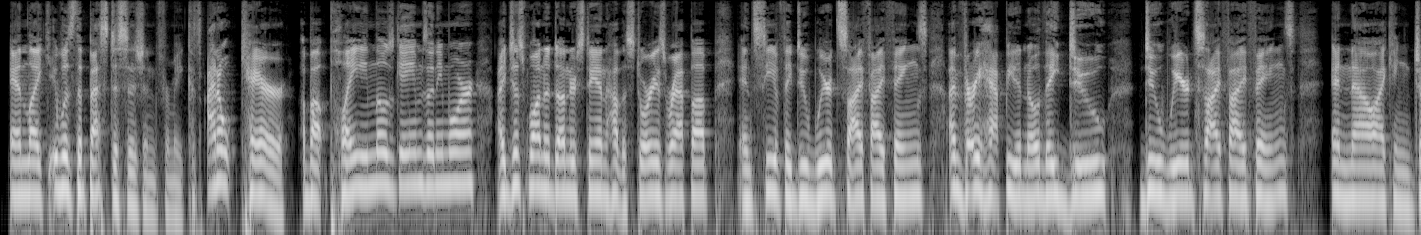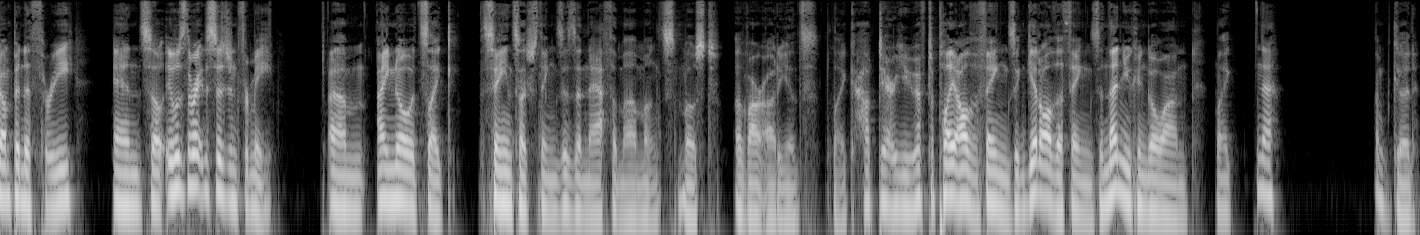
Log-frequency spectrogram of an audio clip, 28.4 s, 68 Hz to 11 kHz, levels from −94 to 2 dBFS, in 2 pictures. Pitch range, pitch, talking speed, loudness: 125-165 Hz, 150 Hz, 220 wpm, -19 LUFS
